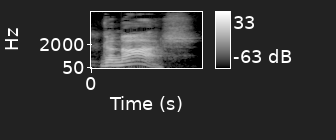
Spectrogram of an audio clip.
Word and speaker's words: ganache: Ganache.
